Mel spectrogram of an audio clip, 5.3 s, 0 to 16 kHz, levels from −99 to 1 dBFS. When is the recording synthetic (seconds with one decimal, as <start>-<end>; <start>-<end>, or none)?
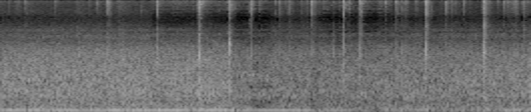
1.5-2.7; 3.2-3.9

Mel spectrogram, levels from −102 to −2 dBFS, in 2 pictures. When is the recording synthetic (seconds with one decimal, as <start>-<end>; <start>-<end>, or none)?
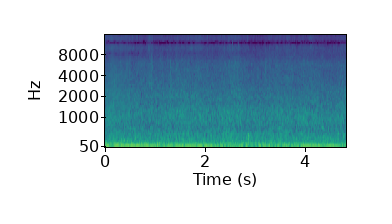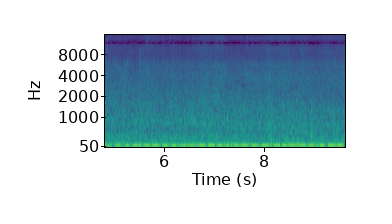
0.0-0.5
